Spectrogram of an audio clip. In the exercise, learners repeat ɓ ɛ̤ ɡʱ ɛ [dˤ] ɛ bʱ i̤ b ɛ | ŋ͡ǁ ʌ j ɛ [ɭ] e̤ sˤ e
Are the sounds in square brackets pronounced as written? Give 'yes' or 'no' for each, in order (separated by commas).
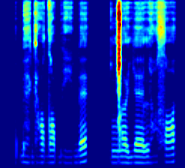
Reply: yes, no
